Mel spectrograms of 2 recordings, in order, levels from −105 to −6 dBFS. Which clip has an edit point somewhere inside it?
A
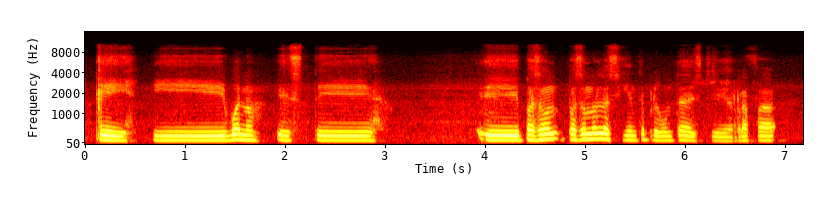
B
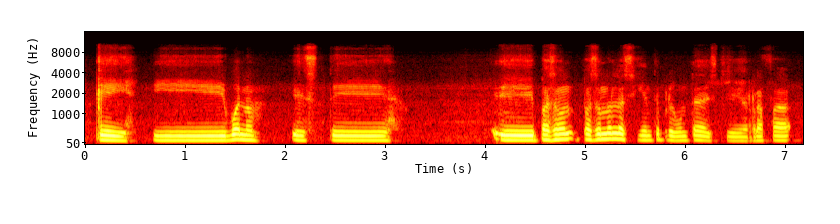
A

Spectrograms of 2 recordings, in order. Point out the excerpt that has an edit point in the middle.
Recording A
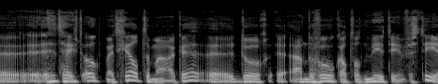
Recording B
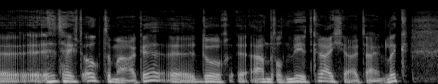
B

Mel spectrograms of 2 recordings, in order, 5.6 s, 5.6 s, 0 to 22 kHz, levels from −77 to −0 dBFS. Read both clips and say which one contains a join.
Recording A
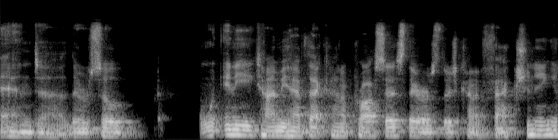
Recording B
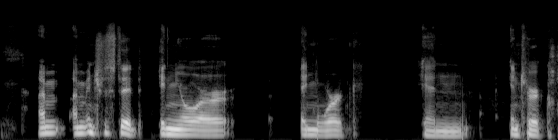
B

